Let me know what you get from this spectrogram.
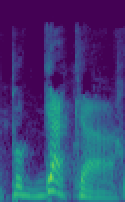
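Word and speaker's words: Pogačar: pour son premier tour, Pogacar, c'est son nom, Pogacar, pardon. Très bien prononcé.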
